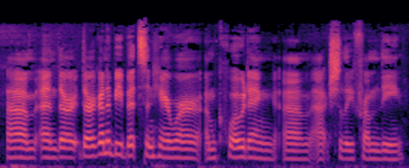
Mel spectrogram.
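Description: A woman's voice: on the low side, fairly even intonation, brisk, clear, resonant tone, no echo. A woman on a podcast panel, chatting casually in a self-deprecating, hesitant way.

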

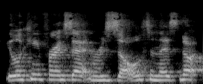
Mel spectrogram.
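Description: A woman's voice: medium pitch, flat delivery, quick pace. A woman hosting a cooking podcast, chatty and bubbly, laughing often between points. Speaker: podcast host. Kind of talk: casual podcast chat.

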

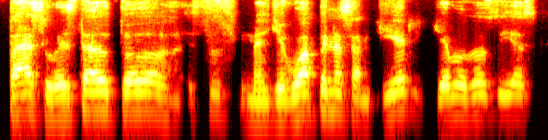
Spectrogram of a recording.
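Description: A man's voice: mid-range voice, steady tone, fairly quick, darkish tone. A middle-aged Mexican actor in a casual interview, speaking candidly with slang and repeating words as he searches for what to say.

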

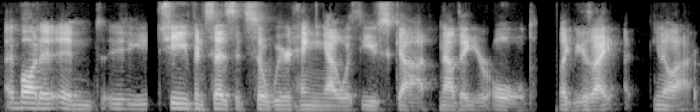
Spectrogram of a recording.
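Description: A man's voice: on the low side, fairly even intonation, normal speed, fairly bright tone, lo-fi sound. A man co-hosting a podcast, chatting casually about comic books. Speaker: podcast co-host.

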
